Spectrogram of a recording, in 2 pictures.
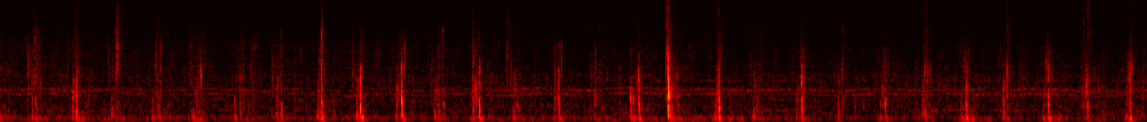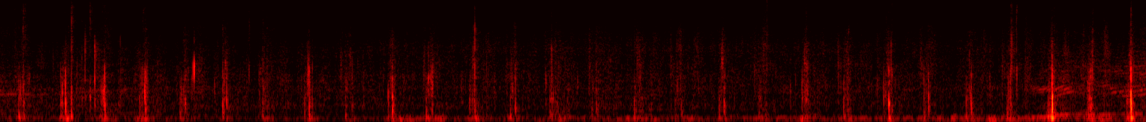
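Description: Footsteps of a walker on a dirt-and-gravel forest track, crunching evenly at about two steps a second.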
